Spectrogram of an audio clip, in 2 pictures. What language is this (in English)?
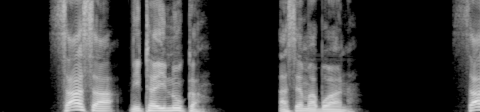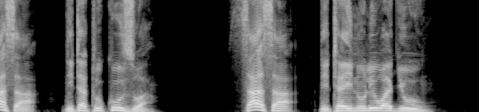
Swahili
